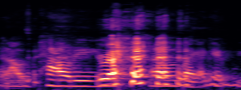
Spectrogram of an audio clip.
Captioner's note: laughing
